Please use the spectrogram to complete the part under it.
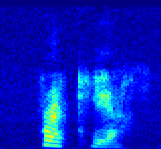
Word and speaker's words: Freccia: Yes, in Italy they pronounce the C's as a K, it's like a checker. – Right. – It depends on which, but I believe. It's Freccia, I think, is the correct pronunciation for that one.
